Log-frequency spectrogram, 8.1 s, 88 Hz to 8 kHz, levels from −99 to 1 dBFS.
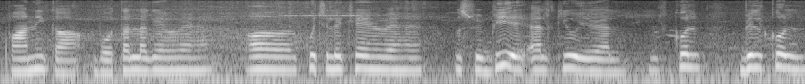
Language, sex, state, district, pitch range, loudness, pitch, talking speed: Hindi, female, Bihar, Purnia, 165-195 Hz, -17 LUFS, 180 Hz, 95 wpm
